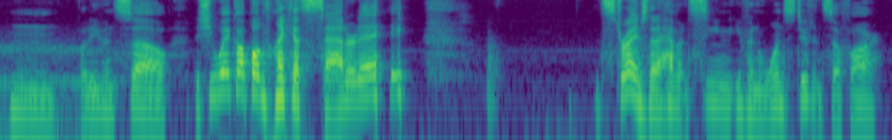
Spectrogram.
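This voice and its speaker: Over background music, a video game playthrough host reads a visual novel aloud, breaking off now and then into informal, exclamatory asides. The voice is mid-range and a bit bright, very animated yet unhurried.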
